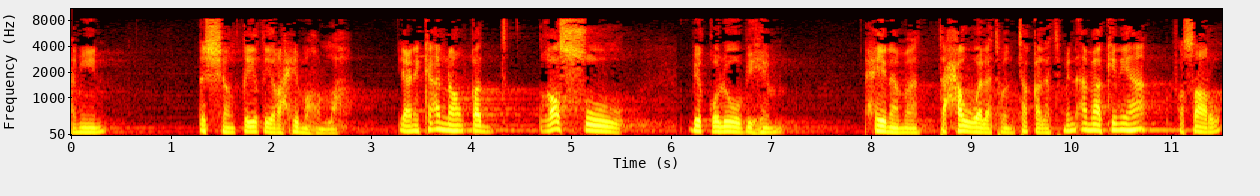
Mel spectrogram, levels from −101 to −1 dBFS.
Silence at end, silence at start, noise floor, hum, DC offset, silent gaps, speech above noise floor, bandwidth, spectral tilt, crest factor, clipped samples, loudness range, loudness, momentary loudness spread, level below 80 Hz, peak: 0 s; 0 s; -60 dBFS; none; under 0.1%; none; 38 dB; 8.8 kHz; -6 dB/octave; 22 dB; under 0.1%; 3 LU; -23 LUFS; 14 LU; -54 dBFS; -2 dBFS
